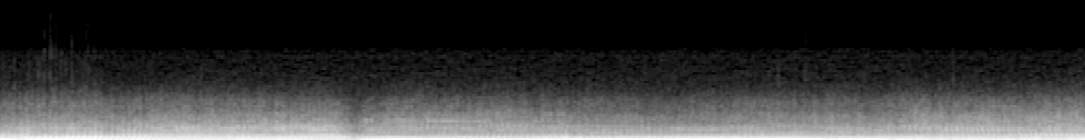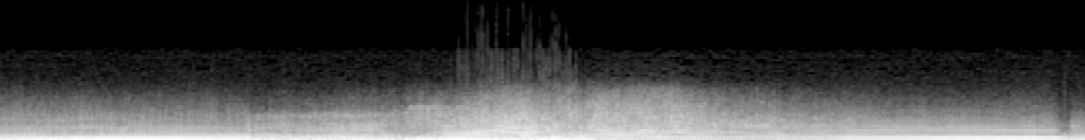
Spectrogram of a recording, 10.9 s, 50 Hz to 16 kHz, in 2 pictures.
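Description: Lola T70 coupe's V8 racing engine heard from the cockpit at speed, its pitch climbing slowly in each gear with gear changes about two seconds in and again near seven seconds. Near the end the pitch falls as the car slows, with a brief rush of hiss around eight seconds.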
